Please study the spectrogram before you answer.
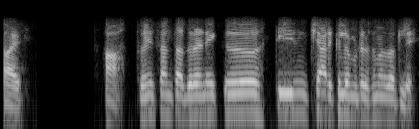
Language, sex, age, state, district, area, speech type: Goan Konkani, male, 45-60, Goa, Canacona, rural, conversation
